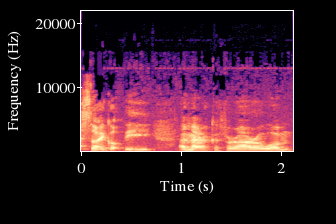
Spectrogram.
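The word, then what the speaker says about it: Ferrera: I got the America Ferrara one Ferreira that's how you say her name Ferreira one um Bobby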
